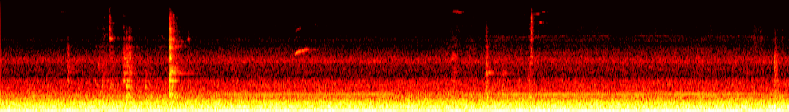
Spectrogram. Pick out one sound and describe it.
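A shovel scrapes and clinks against earth and stone.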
